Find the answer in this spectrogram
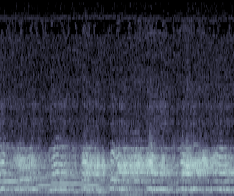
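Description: Recorded operatic singing: a voice singing with vibrato over held instrumental notes.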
